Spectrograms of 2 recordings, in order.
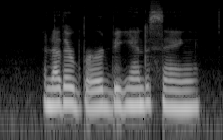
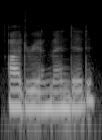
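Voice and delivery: ordinary delivery

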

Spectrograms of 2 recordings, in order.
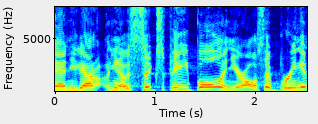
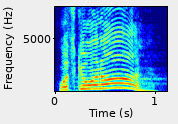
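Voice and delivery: exasperated dad; 7 semitones higher, 4 dB louder, slower than usual. Retold or imitated. Dad at pump, kids not out.

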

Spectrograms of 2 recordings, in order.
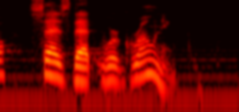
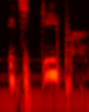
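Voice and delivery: hushed whisper for weight; 5 semitones higher, 10 dB quieter than usual. Real, not acted. Preacher to congregation, whispered emphasis. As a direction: drop to a whisper to draw them in. Preacher stresses the deeper longing.

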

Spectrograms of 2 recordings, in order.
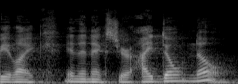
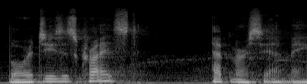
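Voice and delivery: breath prayer; 3 dB quieter than usual. Shown as a demonstration. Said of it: "Try it one more time".

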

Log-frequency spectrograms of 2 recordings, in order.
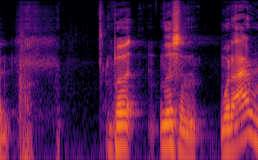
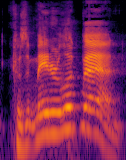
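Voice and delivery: indignant outburst; 11 semitones higher, 10 dB louder than usual. Real, not acted. Angry rant about his wife.

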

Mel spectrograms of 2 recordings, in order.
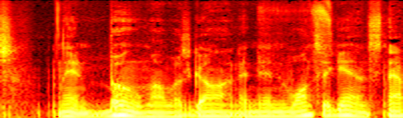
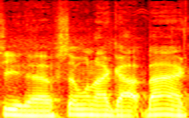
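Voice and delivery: usual speaking voice

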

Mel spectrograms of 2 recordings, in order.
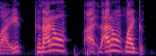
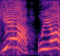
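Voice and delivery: high, louder mock shout; shouting back; 11 semitones higher, 5 dB louder, slower than usual. Three guys answer the angry cyclist, shouting back. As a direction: throw it back as a raised, high retort.

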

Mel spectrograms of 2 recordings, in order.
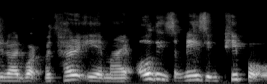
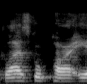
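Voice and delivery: usual speaking voice

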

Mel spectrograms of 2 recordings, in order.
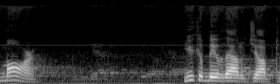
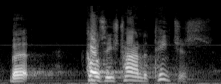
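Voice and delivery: ordinary delivery

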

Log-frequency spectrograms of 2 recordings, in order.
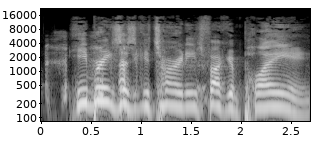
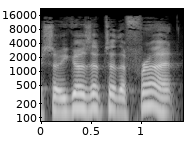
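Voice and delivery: ordinary delivery

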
